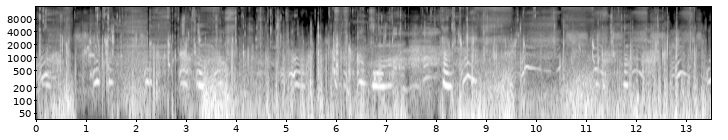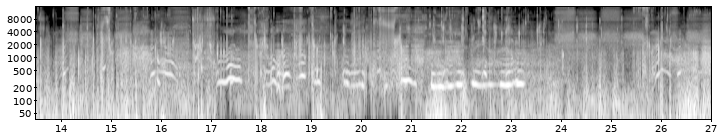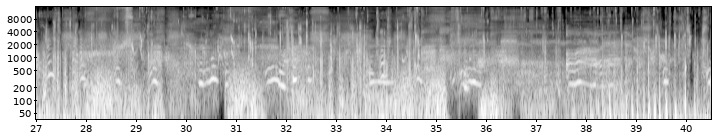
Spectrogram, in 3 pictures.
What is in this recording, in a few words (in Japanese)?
イラマチオ＋れろれろ両耳舐め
